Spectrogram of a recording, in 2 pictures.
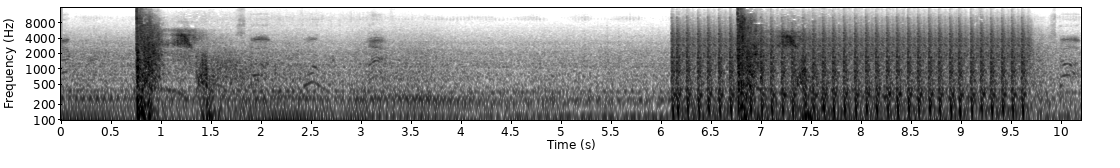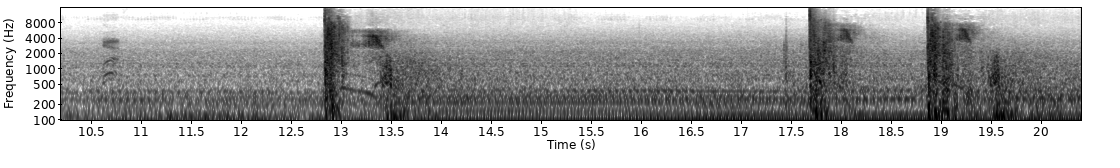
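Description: Loud explosions boom nearby.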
